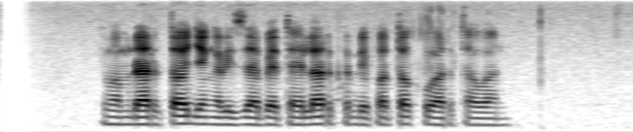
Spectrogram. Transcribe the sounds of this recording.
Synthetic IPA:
ʔimamdart̪ɔd͡ʒəŋelizabɛt̪ːajlərkərdipɔt̪ɔkəwart̪awan

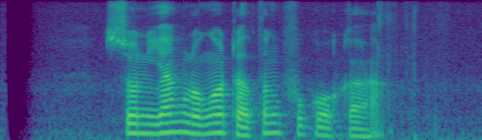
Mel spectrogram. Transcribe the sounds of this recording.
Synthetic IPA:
sʊnjaŋluŋɔɖ̥ä̤t̪əŋfukoka̰

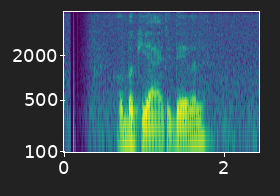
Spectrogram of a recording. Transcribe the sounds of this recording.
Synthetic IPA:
obəkijaːet̪id̪eːʋəl

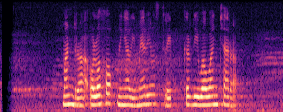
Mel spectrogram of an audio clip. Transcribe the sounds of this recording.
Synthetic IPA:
mandɾaʔɔlɔhɔk̚niŋalimɛɾiɔlst̪ɾip̚kɨrdiwawaɲt͡ʃaɾa̰

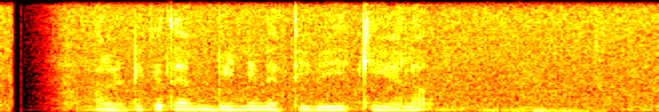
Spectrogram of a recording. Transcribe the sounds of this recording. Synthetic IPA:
aləʈikət̪æmbenːinæt̪iʋeikijəla̰

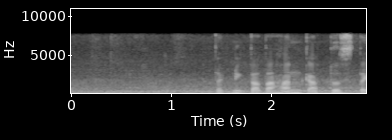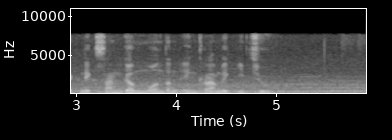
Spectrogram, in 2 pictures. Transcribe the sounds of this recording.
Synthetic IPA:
t̪ɛk̚nɪk̚t̪at̪aɦankaɖ̥ɔ̤st̪ɛk̚nɪk̚saŋɡamwɔnt̪ənʔɪŋkɾʔamɪkid̥ʒ̥ṳ

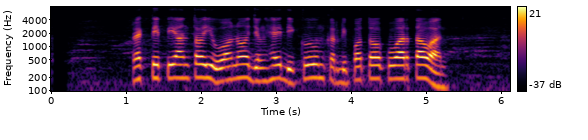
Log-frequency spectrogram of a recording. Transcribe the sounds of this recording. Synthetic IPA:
rɛk̚t̪ipiant̪ɔjuwɔnɔd͡ʒɨŋɦejdiklumkɨrdipɔt̪ɔkuwart̪awan

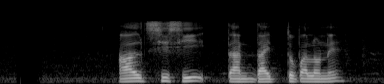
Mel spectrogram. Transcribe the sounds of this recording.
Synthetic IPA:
alsisit̪aɾd̪ait̪ːopalone

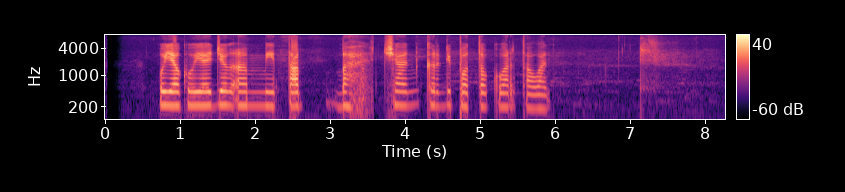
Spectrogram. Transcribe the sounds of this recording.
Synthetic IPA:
ʔujakujad͡ʒɨŋamit̪ap̚ | baht͡ʃankɨrdipɔt̪ɔkwart̪awan

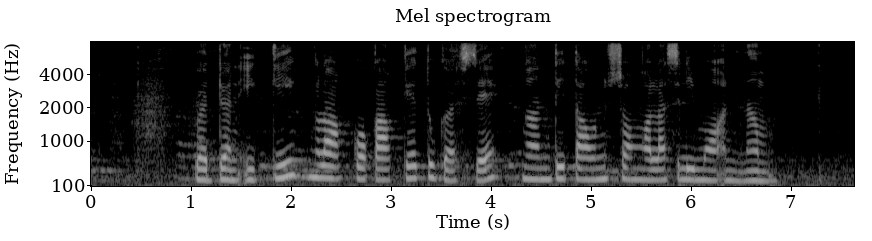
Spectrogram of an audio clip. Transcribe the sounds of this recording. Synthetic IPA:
b̥ä̤ɖ̥ä̤nikiŋəlakɔkakɛt̪uɡ̥ä̤seŋant̪it̪aʊnsɔŋɔlaslimɔʔənəm

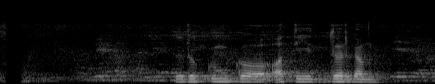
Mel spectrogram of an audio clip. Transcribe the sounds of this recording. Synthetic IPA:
ɾukumkoʌ̰t̪id̪urɡʌm

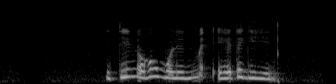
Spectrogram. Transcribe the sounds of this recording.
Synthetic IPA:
it̪iːnoɦumulinməʔeɦeʈəɡiɦin

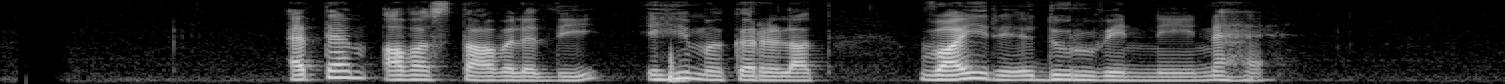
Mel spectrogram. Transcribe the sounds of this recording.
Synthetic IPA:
æt̪æmaʋast̪aːʋələd̪iː | eɦeməkəɾəlat̪ | ʋajɾəjəd̪uɾuʋenːeːnæɦɛ

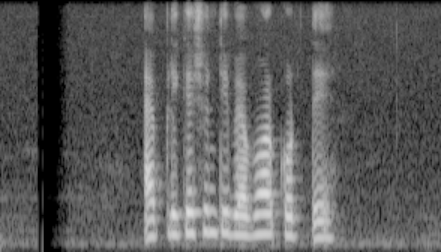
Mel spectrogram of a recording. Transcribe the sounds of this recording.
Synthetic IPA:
ɛplikeʃonʈibɛboɦaɾkoɾt̪e

